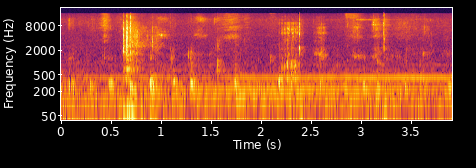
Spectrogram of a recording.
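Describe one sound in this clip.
A shoe heel bangs against a block of ice.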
